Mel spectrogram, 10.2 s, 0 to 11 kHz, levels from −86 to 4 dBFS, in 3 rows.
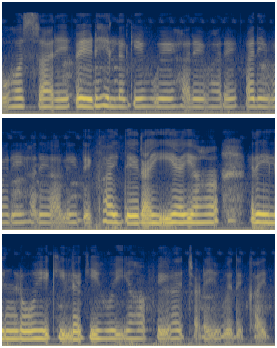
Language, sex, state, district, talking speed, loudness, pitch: Hindi, female, Chhattisgarh, Jashpur, 150 wpm, -18 LUFS, 230 Hz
